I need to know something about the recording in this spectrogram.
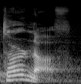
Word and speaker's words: turn off: So I'm going to say, that's such a turn off. That's such a turn off. Okay, so turn off, turn off. Turn off, we stress the second word. Turn off, we stress the first word.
